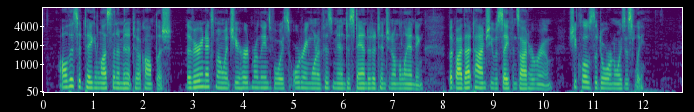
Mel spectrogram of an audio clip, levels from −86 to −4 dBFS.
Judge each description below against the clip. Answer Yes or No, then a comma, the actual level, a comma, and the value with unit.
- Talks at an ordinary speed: No, fast, 210 wpm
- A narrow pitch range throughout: Yes, narrow, 1.8 semitones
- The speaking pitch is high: No, medium, 175 Hz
